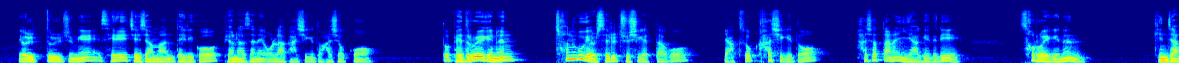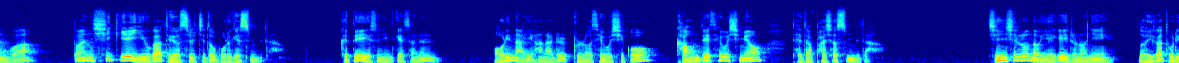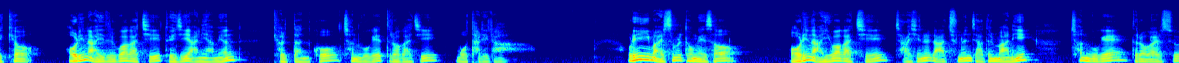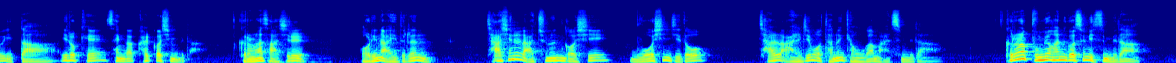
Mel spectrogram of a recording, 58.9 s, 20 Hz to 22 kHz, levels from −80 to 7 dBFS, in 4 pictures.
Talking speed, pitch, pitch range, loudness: 265 characters per minute, 110 Hz, 95-130 Hz, -27 LUFS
